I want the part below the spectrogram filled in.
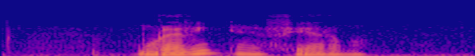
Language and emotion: Russian, sad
